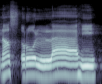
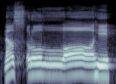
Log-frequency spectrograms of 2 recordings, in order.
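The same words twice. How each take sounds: First: The Allah part is said thin and light. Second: The Allah part is said thick and full. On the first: The speaker calls it wrong. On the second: The speaker calls it right. "Allahnya tebal"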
